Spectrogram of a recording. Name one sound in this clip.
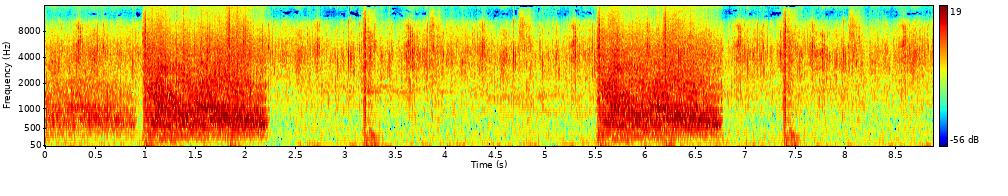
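A metal pipe swings and strikes a creature with heavy thuds.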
